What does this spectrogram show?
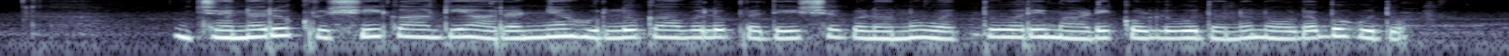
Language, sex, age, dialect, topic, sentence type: Kannada, female, 18-24, Mysore Kannada, agriculture, statement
